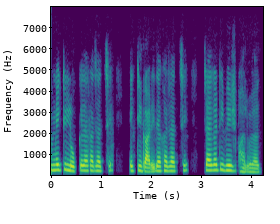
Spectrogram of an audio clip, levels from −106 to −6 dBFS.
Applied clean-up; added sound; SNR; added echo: none; none; none; none.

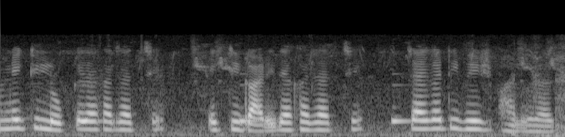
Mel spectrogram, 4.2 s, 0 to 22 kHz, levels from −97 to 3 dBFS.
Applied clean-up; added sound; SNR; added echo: none; Dishes, pots, and pans + Bird vocalization, bird call, bird song; 11 dB; none.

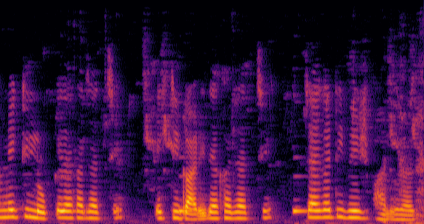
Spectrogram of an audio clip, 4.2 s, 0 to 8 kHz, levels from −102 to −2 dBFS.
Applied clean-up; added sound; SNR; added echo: classical method log-MMSE.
